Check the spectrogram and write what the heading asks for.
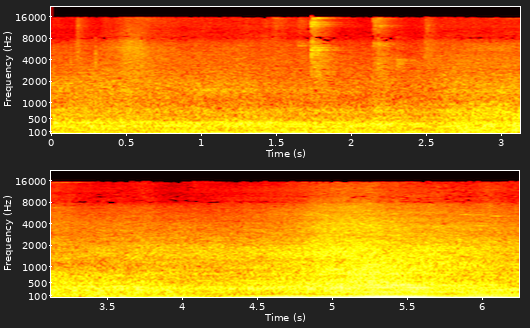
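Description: Low rumble of a vehicle passing outside, building about four seconds in, loudest about a second later, then easing off near the end. A few faint ticks come earlier.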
